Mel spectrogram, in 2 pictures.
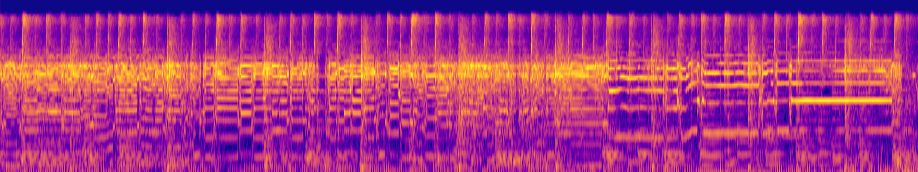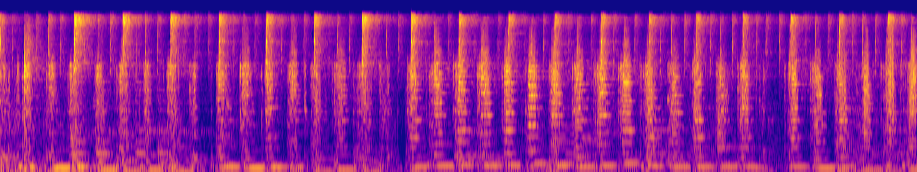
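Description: Electric guitar solo played live over bass guitar and a steady beat, quick runs of notes ending in a held high note about nine seconds in. After that the bass line and beat carry on without the lead.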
